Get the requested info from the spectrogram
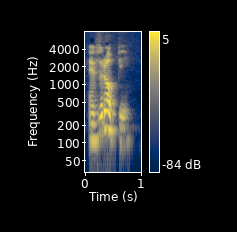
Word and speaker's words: Ευρώπη: To see an example of it pronounced like V, we said this is less common, but it still happens. We have Europe, Ευρώπη, Ευρώπη.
